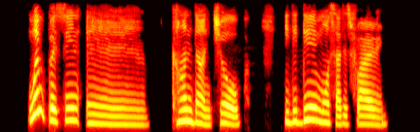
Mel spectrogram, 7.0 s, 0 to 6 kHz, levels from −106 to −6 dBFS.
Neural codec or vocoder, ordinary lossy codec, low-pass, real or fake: none; none; 5.4 kHz; real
